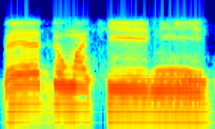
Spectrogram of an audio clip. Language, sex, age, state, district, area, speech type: Bodo, male, 60+, Assam, Kokrajhar, rural, conversation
